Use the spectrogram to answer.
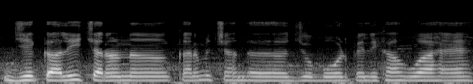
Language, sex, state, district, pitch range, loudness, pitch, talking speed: Hindi, female, Punjab, Kapurthala, 180-190 Hz, -18 LUFS, 185 Hz, 115 wpm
